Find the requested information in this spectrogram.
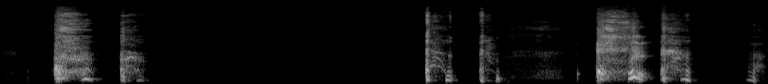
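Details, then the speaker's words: Streamer coughing during a live stream: two short coughs, then after a pause a cluster of harsh coughs and throat clearing, about six bursts in all, in a quiet room. "Let's see if I just spend the whole 3 minutes coughing."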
